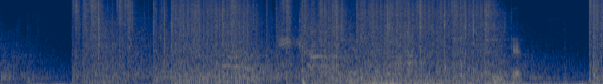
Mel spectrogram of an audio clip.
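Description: Sustained automatic gunfire in Wolfenstein: The New Order, a dense loud barrage of rapid shots that starts abruptly and runs almost continuously, with a voice briefly over it.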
